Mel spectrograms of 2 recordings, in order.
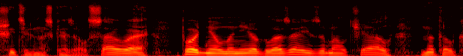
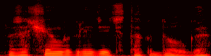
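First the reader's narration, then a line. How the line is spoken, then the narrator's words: Quiet question. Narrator (Russian): тихо спросила она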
